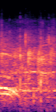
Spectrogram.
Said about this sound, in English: Come on, stand to your feet in this place. Give Jesus a big clap of praise if you believe that tonight.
